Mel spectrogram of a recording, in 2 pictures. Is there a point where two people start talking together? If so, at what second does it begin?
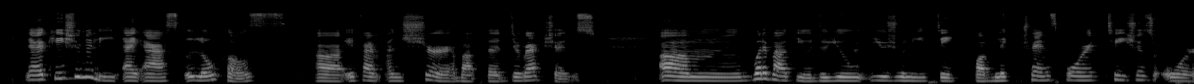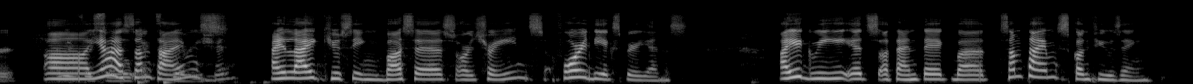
13 s

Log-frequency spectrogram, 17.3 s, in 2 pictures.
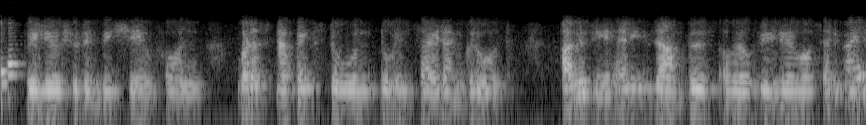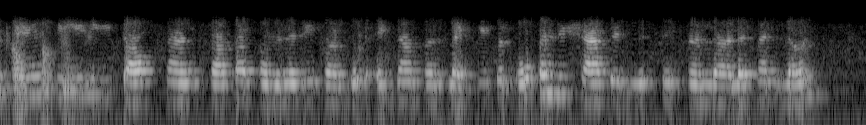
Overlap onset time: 8 s

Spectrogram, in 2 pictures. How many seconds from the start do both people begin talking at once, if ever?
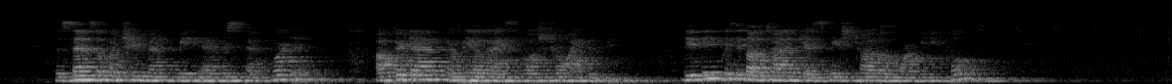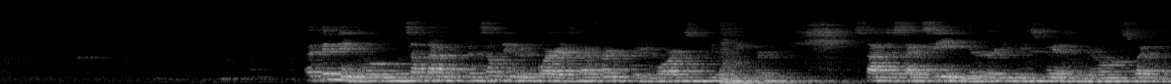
none

